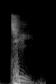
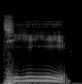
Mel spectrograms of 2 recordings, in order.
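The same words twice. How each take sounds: First: The vowel is short. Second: The vowel is long. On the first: "Avec la kasra, ça nous donne ti" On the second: "ti prolongé"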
